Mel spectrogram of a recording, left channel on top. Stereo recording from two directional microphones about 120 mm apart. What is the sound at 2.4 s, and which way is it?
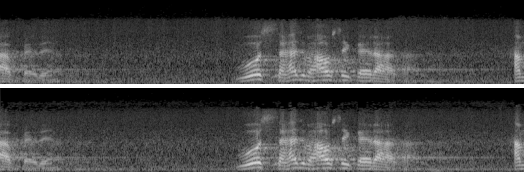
A man's voice, 25° left (ahead or behind).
